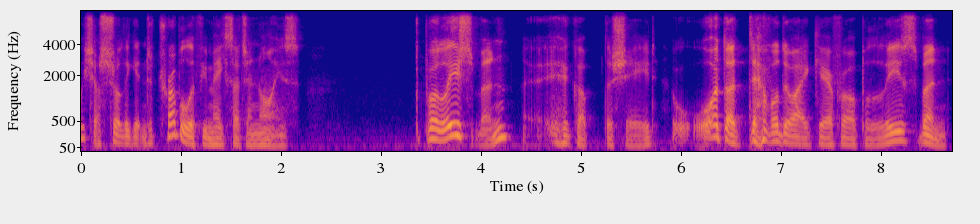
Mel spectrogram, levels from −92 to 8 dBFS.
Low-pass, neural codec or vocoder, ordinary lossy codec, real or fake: 7.2 kHz; none; Opus, 24 kbps; real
